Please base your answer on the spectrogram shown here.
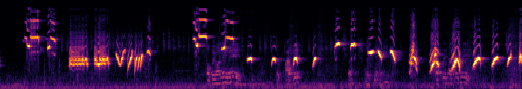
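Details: Bornean white-rumped shama singing in the morning: a varied run of clear whistled phrases, buzzy trills and upslurs, ending in a steady series of short whistled notes repeated about twice a second.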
